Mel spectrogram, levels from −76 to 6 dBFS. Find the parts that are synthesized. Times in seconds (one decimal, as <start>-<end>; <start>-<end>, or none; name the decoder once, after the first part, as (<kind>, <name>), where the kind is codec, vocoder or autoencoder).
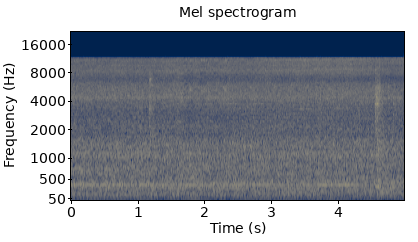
1.6-3.0 (codec, SNAC)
